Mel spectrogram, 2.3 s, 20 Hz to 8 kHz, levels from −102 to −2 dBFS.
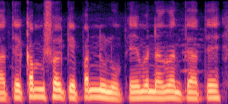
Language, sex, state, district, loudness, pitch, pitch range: Wancho, male, Arunachal Pradesh, Longding, -14 LUFS, 145 Hz, 135-155 Hz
